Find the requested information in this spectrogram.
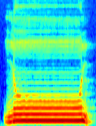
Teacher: জিহ্বার আগা তার বরাবর উপরে তালুর সঙ্গে লাগিয়ে উচ্চারিত হয়।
